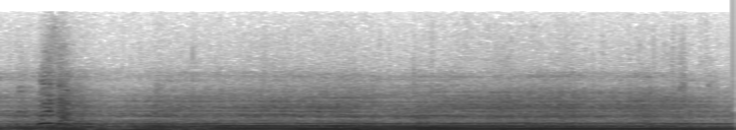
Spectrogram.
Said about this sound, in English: Then I borrowed a parked motorcycle. Just as the Germans were spilling out the front door, I drove off, headed back to where I'd buried the papers.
